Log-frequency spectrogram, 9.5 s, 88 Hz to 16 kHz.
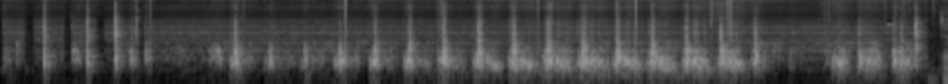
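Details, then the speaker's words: Rapid whooshing pulses about 170 a minute, like galloping hooves, on colour Doppler ultrasound: normal fetal heartbeat at about 9.8–10 weeks, crown-rump length 6.5 cm. "那弧形是心跳，心跳哦，没有，我还没有测多少，这个我用彩色。"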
